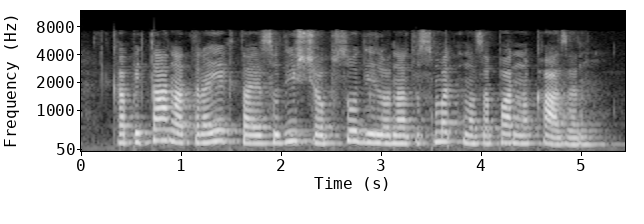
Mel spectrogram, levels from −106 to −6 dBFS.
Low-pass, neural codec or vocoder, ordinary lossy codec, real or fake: 7.2 kHz; none; AAC, 48 kbps; real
